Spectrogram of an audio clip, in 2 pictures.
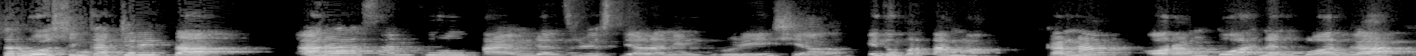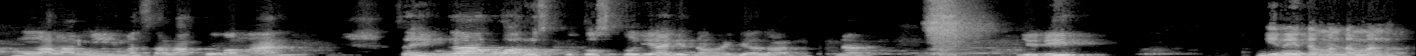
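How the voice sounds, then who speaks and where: A woman in her twenties from Bangka tells her own story in a high voice. She speaks with emotion and often stops on fillers. The room around her has a noticeable echo. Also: lively intonation, a bit bright. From Bangka, Indonesia. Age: 20s. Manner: emotional, halting with many fillers. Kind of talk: personal testimony talk.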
